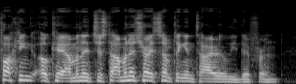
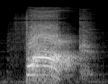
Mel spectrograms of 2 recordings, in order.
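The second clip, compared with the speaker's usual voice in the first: high, loud angry yell; furious shout; 8 dB louder than usual. Real, not acted. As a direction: scream it in frustration. Gamer raging at death.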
